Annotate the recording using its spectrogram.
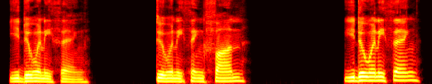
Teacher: And then the next word, anything, we sometimes drop the A, and we're going to push those two together because there's two N sounds side by side.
